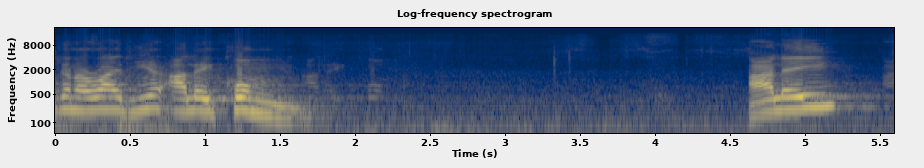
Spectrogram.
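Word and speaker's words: عليكم: Now, if you see the first letter has a vowel, which is eh. Then you have the second letter, eh. Third letter has a sukoon. So this is pronounced e. Alay. Alaykum. The last letter as well has a sukoon. So the same thing. Alaykum. Only the letter itself is coming out without any vowel associated to it.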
